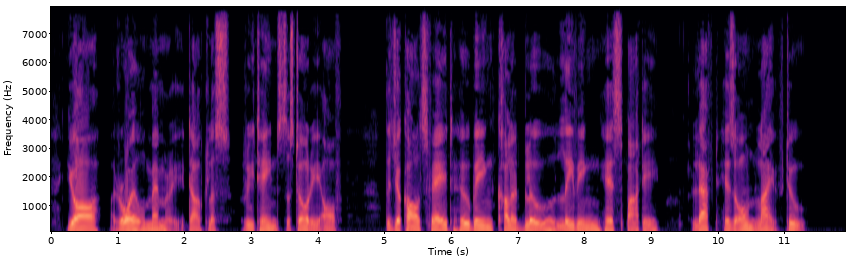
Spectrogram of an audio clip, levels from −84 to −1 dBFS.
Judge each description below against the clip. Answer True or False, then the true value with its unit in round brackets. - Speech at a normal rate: False (120 wpm)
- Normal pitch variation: True (3.7 semitones)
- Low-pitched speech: True (120 Hz)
